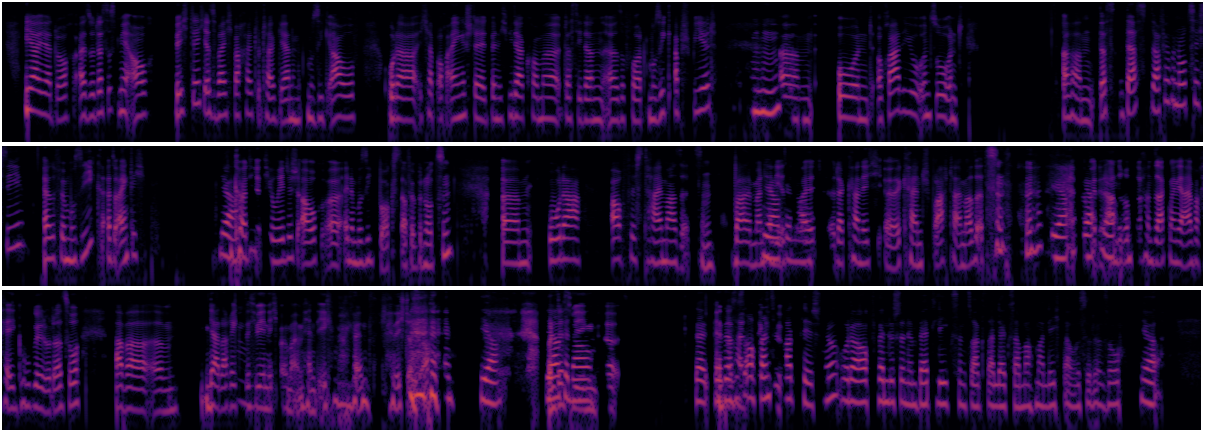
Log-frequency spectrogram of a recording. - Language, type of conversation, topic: German, unstructured, Wie verändert Technologie unseren Alltag?
- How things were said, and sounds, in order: tapping; laughing while speaking: "setzen"; giggle; laughing while speaking: "im Moment, wenn ich das sage"; chuckle; unintelligible speech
